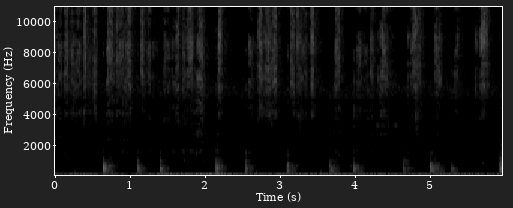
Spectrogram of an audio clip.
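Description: Marker pen writing on a whiteboard: short, faint strokes, about two or three a second, over a low steady hum.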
